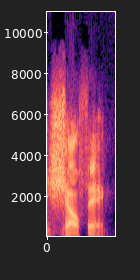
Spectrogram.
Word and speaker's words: Xiaofeng: I wish I could speak Mandarin, but I had to look it up and ask how is that actually pronounced. And the internet sites all tell me Xiaofeng.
